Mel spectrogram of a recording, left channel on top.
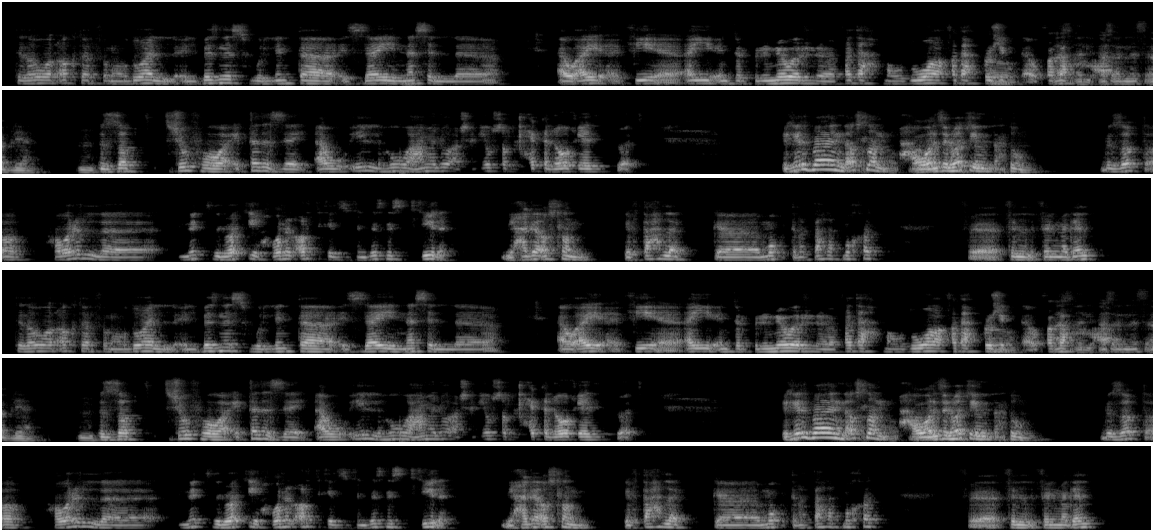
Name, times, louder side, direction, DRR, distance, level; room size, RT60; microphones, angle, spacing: voice 1, 0.1-5.0 5.6-11.1 12.5-12.9 13.1-17.8 19.3-21.4 22.5-23.2 23.5-27.5 28.0-28.9 29.2-29.8 30.1-31.8 32.7-33.9, equal, 20° right, 2.0 m, -28 dB
voice 2, 10.5-11.9 12.3-12.5 20.4-21.9, right 1 dB, 10° left, 1.1 m, -32 dB
7.0 x 3.9 x 5.3 m
head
